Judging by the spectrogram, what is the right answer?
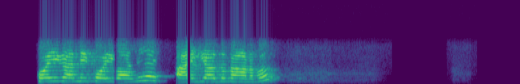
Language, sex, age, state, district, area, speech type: Dogri, female, 30-45, Jammu and Kashmir, Samba, rural, conversation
